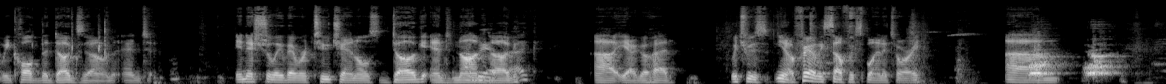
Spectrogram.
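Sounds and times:
speech: 0.0 - 1.7, 2.4 - 5.4, 6.0 - 10.7
dog barking: 10.2 - 11.4.

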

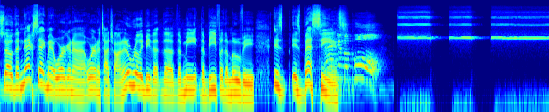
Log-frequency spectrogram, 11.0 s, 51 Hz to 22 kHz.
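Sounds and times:
speech: 0.0 - 7.6
shrill whistle blasts: 7.9 - 10.9.

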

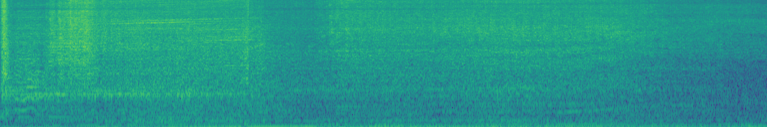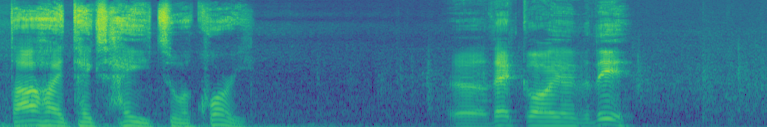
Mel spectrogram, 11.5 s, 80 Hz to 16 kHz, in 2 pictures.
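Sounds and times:
truck engine rumbling: 0.0 - 11.4
speech: 5.8 - 7.7, 9.2 - 10.6.

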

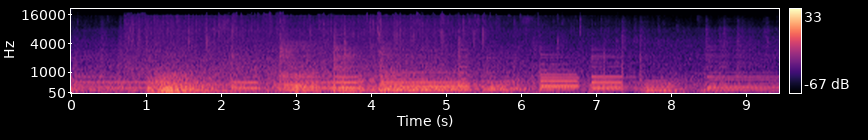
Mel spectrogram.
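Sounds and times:
steady rain: 0.0 - 9.4
low rumble of thunder: 0.7 - 4.4.

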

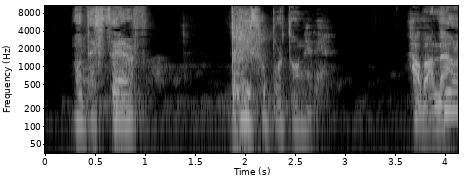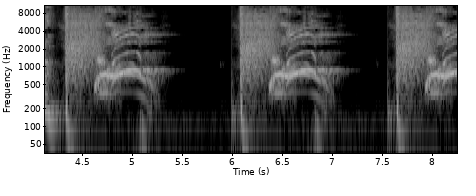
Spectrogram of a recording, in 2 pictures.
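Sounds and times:
speech: 0.3 - 1.1, 2.0 - 2.9, 3.6 - 5.3
hard open-hand slap: 6.0 - 6.6, 7.6 - 8.1.

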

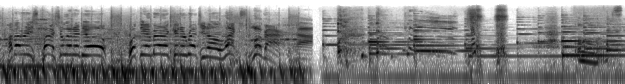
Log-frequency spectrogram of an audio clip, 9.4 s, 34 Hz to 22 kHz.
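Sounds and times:
speech: 0.1 - 4.7
steady tonal musical background: 4.8 - 9.3
person coughing: 5.0 - 6.3, 6.9 - 7.6.

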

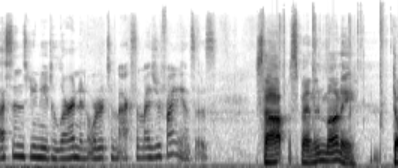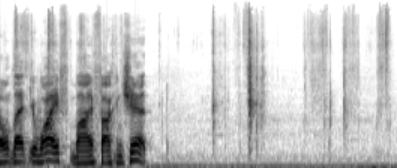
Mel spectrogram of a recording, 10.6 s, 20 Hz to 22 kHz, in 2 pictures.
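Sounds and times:
speech: 0.0 - 7.4
tarot card deck being shuffled: 8.2 - 10.5.

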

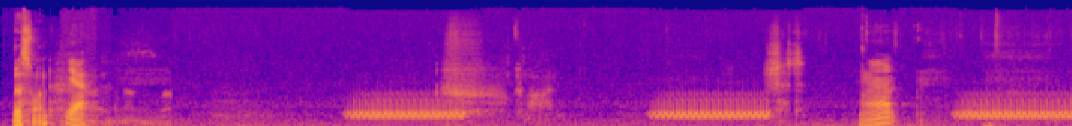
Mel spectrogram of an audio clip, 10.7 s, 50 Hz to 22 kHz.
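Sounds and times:
speech: 0.1 - 1.0, 8.6 - 9.0
phone ringback tone, a steady buzzing pitch: 3.4 - 4.6, 6.5 - 7.7, 9.5 - 10.7.

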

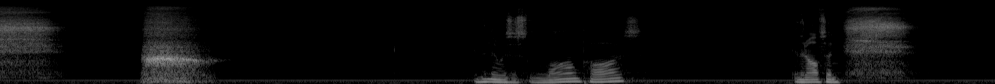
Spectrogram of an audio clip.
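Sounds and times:
person imitating labored breathing of a man dying of lung cancer: 0.0 - 0.7, 1.4 - 2.2
speech: 4.8 - 6.5, 8.0 - 8.8.

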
